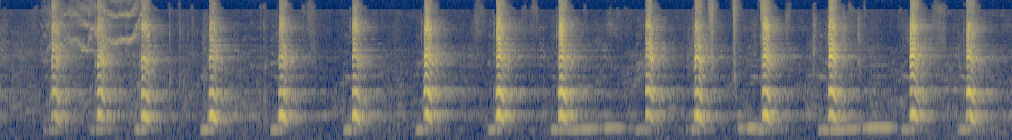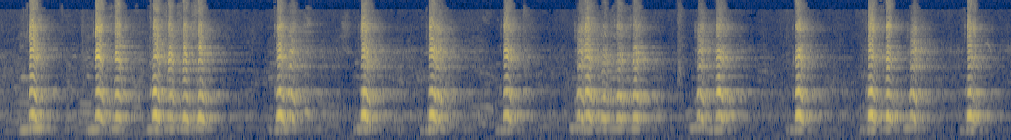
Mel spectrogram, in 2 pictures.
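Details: Captive siamang apes at the Tulsa Zoo calling steadily: a long series of loud, evenly paced barking hoots, roughly one every second, with rising notes in between and some overlapping voices.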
